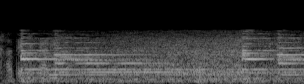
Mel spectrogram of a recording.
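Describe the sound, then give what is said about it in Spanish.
A falling bell with its clapper striking it: a metallic ring hits sharply, sustains with dense shimmering overtones, then a second strike sounds near the end, loud and alone. “Macarena, la campana, sí. Ha caído encima de él, ¿no? Sí. Y lo malo es cómo le está golpeando el badajo.”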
